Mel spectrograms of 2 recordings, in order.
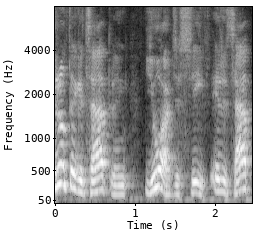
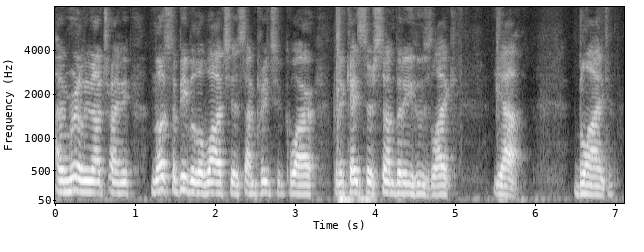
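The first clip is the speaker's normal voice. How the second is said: normal talking voice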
